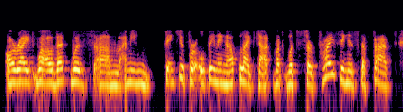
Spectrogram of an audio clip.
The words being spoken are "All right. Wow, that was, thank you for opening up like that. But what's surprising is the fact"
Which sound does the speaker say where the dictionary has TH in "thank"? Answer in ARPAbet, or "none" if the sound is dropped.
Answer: TH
